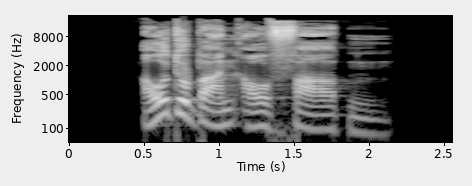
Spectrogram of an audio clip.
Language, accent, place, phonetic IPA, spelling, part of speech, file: German, Germany, Berlin, [ˈaʊ̯tobaːnˌʔaʊ̯ffaːɐ̯tn̩], Autobahnauffahrten, noun, De-Autobahnauffahrten.ogg
- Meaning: plural of Autobahnauffahrt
